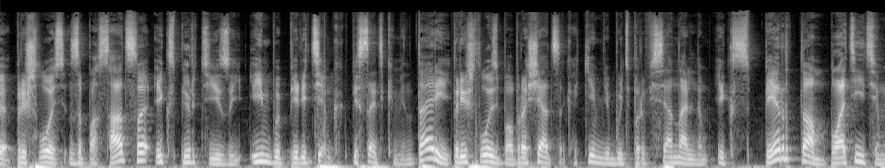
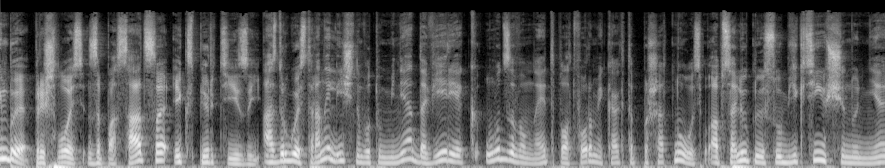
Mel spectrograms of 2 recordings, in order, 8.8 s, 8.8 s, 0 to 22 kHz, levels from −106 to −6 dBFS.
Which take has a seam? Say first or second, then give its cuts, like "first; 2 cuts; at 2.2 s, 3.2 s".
second; 2 cuts; at 2.6 s, 7.0 s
